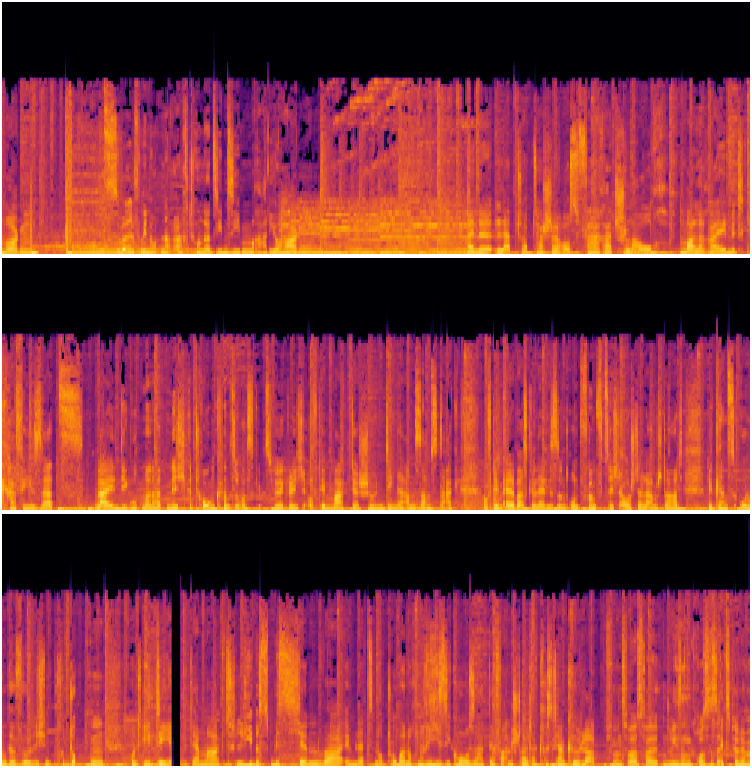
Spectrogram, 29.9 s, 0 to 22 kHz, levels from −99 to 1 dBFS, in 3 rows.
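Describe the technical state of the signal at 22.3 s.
A playback stall runs from 22.21 to 22.33 s: the sound cuts off abruptly in mid-flow and the output falls silent for about 127 ms before resuming. The likely cause is the player briefly starving for data or its output thread being blocked.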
